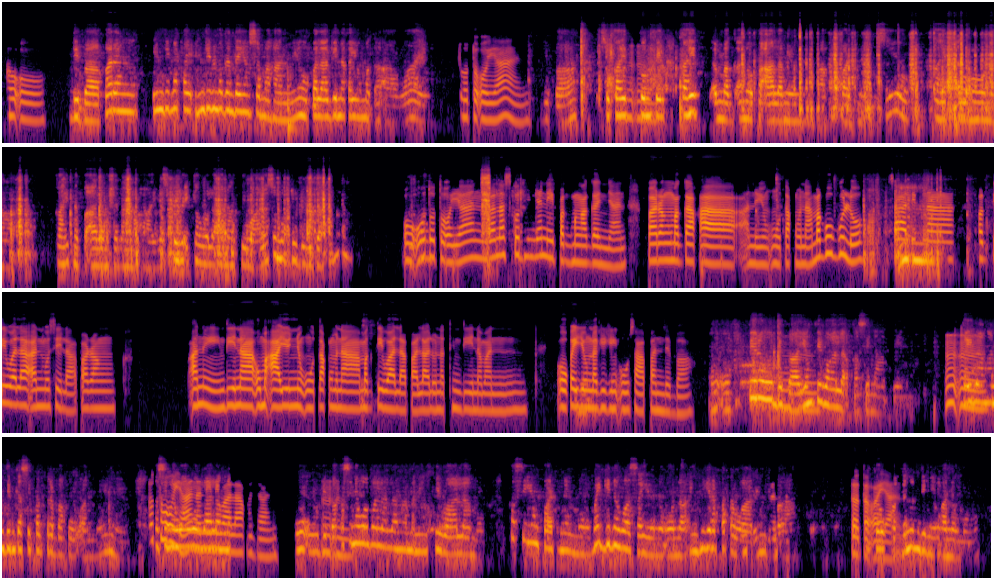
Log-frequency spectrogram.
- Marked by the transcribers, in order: other street noise; tapping; other noise; static; distorted speech
- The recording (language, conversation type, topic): Filipino, unstructured, Ano ang epekto ng pagtitiwala sa ating mga relasyon?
